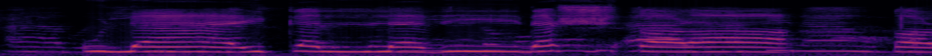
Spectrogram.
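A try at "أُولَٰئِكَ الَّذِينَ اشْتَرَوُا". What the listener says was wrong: را آپ کا اٹھ رہا ہے, نہ اٹھائیں. لام کا مد پورا کریں. یہ والا.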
